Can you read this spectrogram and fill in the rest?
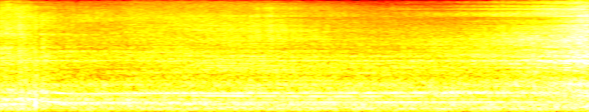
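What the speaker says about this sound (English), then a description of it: "We got VL Commodore up against the Falcon" Holden VL Commodore and Ford Falcon racing side by side at Sydney Dragway, giving a continuous loud engine drone at mid distance that rises toward the end.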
